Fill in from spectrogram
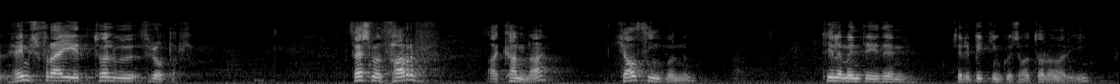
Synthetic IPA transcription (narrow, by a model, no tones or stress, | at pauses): ɦejmsfɾaːjɪɾ̥t̪ʰœlvʏθɾjowt̪a̰ɾ̥ | θɛsmaðθaɾv | aðkʰanːa | çawðθiŋkmanːʏm | t̪ʰɪlɛmejnt̪ɪiθejm | fɪɾɪɾpɪcːiŋkʏsɛmvaɾ̥t̪ʰœlvʏnaɾi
